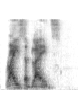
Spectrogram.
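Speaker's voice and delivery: Australian vowel sounds on the words razor blades. Teaching someone how to do an australian accent, australian accent. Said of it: "There you go".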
